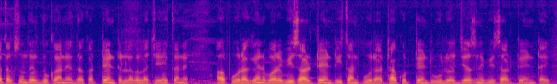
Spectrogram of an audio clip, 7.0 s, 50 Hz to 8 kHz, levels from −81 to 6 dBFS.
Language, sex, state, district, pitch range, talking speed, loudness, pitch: Halbi, male, Chhattisgarh, Bastar, 105-115 Hz, 225 wpm, -27 LUFS, 110 Hz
